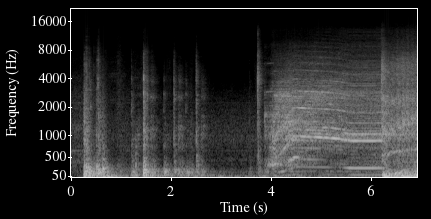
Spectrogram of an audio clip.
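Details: 1200hp Taurus race engine, open header, after damage to the crank trigger. The starter spins the engine with uneven chugs, then a steady whine, and it never catches. No spark, so it needs a new crank sensor.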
